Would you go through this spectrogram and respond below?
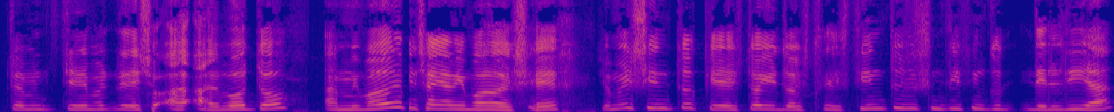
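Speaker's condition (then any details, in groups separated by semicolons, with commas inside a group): Down syndrome; genetic disorder, aged 35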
